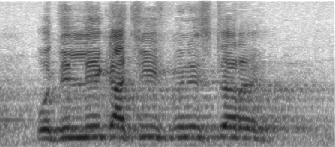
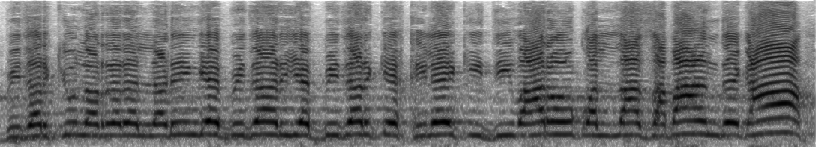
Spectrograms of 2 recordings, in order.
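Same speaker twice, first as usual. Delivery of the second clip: raised, driving orator's voice from a stage; fiery rally speech; 4 semitones higher, 8 dB louder than usual. Acted. Politician rousing a rally crowd, fiery full-force oratory. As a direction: hammer each line home to the crowd.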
